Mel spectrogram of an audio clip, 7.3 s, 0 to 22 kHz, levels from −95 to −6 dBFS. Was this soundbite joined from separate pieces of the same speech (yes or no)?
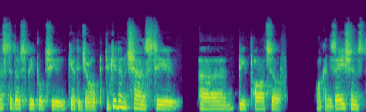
no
